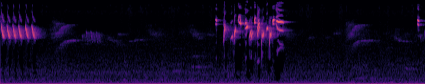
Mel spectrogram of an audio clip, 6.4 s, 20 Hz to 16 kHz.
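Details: European goldfinch singing in Algeria, 2017: a short burst of rapid high twittering notes, then a pause with a few faint slurred notes, and a second dense jangling burst of tinkling, buzzy notes before quiet returns.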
